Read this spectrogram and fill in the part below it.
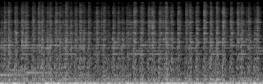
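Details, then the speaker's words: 2018 Ford Explorer 4WD, 51,000 miles: rapid irregular clack-clack rattle over the running engine when shifted into drive, reverse fine; transmission problem. "it makes a clack clack cl cl cl cl clck noise when um when you put it in drive when you go in reverse it reverses fine it's going forward is where it makes the noise"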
